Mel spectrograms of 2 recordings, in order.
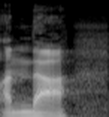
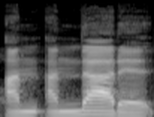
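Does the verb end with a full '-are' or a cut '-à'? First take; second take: cut -à; full -are. First: The final syllable is cut, ending in stressed à. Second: The verb ends with the full syllable -re. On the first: "diciamo andà" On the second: "se stiamo dicendo andare"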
